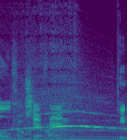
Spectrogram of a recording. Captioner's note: sirens wailing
